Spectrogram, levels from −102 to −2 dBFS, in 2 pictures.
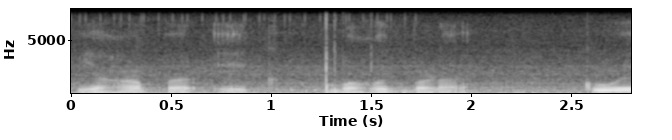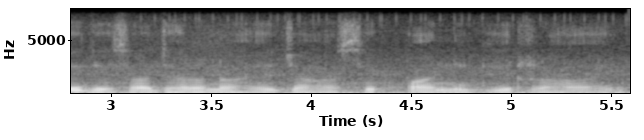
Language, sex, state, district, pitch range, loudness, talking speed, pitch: Hindi, male, Madhya Pradesh, Dhar, 95-105 Hz, -17 LUFS, 160 wpm, 100 Hz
